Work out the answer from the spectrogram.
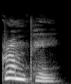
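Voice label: "grumpy", British English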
